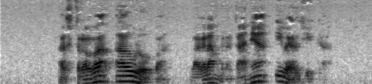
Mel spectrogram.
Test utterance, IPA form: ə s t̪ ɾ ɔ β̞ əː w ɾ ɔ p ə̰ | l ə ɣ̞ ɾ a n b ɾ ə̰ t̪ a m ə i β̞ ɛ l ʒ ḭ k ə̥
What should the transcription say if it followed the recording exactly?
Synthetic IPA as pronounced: ə s t̪ ɾ ɔ β̞ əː w ɾ o p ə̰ | l ə ɣ̞ ɾ a m b ɾ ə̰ t̪ a ɲ ə i β̞ ɛ l ʒ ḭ k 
